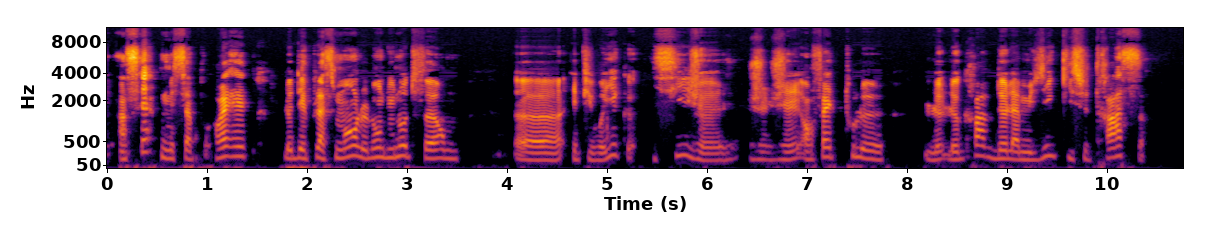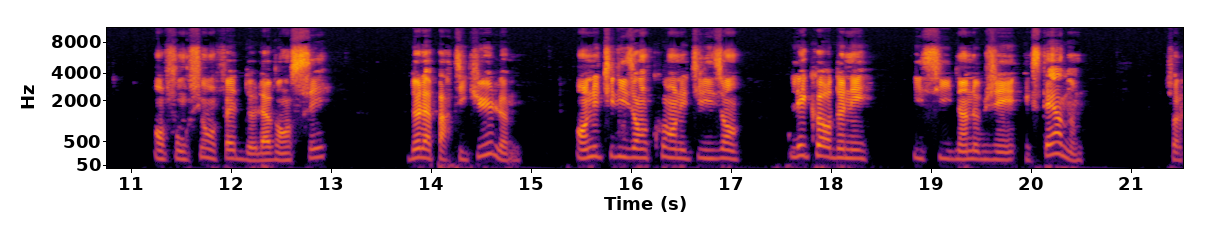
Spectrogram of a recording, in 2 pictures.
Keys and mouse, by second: 8.2 click, 11.5 click, 16.1 click, 18.7 click.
